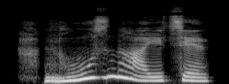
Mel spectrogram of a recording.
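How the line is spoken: Stunned exhale. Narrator (Russian): выдохнула после полуминутного оцепенения Мюриэл

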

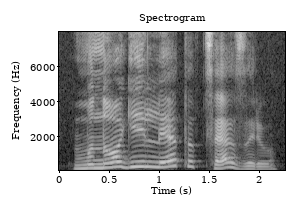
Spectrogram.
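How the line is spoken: Shout. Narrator (Russian): с высоты балюстрады над головой тетрарха она крикнула

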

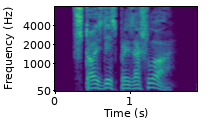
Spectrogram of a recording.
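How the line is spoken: Commanding bark. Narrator (Russian): гаркнул он голосом привыкшего повелевать человека

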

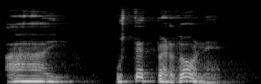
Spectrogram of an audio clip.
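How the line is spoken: Hasty, apologetic exclamation. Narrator (Spanish): exclamó precipitadamente Alicia, sintiendo haber molestado al pobre animalito

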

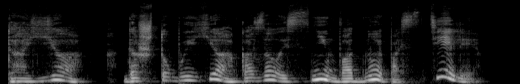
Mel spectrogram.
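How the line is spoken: Hissed. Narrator (Russian): зашипела

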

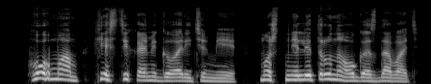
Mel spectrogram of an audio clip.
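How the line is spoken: Deep booming laugh. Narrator (Russian): Он басовито захохотал

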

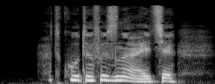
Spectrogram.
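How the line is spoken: Heavy sigh. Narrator (Russian): тяжело вздохнула Рут

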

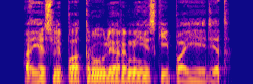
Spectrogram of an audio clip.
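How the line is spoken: Displeased grumble. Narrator (Russian): проворчал недовольно тот

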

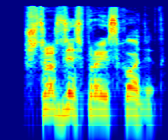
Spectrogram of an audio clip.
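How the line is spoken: Angry question. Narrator (Russian): сердито спросил Колм

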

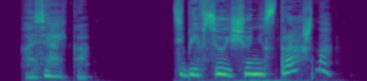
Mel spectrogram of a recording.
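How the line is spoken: Quiet question. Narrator (Russian): тихо спросила Раиса

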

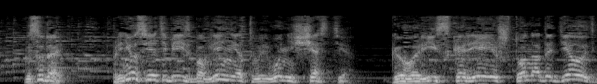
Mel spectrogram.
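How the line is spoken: Plain. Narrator (Russian): говорит падишах

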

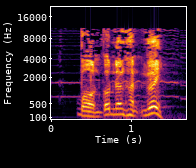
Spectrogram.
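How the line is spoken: Harsh, menacing voice. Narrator (Vietnamese): Công Tôn Linh Linh gằn giọng nói

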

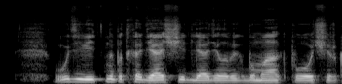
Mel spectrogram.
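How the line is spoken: Plain. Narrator (Russian): сказал я

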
